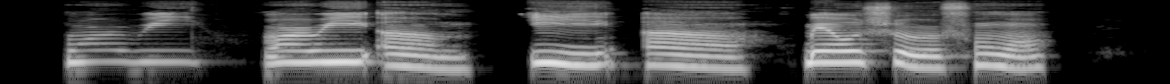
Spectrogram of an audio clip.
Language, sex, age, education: Yoruba, female, 15-29, secondary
